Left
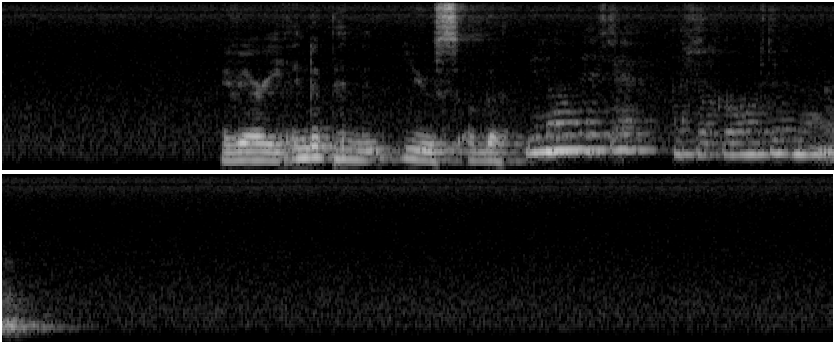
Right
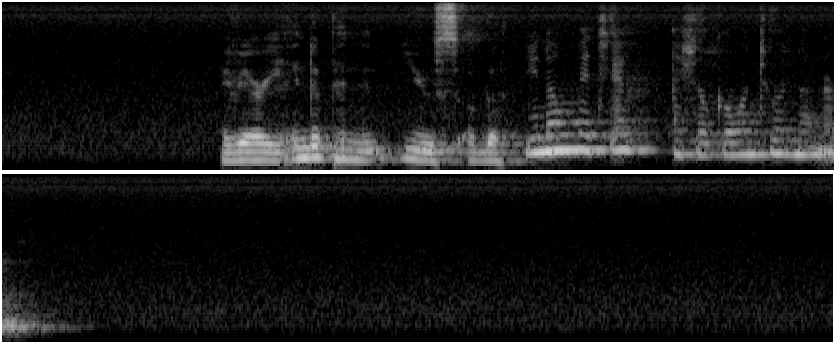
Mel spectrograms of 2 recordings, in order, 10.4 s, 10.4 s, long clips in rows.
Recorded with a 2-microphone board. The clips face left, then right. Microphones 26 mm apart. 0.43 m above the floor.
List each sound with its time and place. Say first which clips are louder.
1.4 s a man speaking: right 3 dB; 20° right (ahead or behind), 1.0 m
3.3 s a woman speaking: right 5 dB; 65° right (ahead or behind), 5 m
